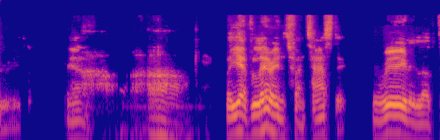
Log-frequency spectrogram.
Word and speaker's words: Valerian: to read um the European season the right Valerian am I pronunciation yeah that's right yes I've always wanted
